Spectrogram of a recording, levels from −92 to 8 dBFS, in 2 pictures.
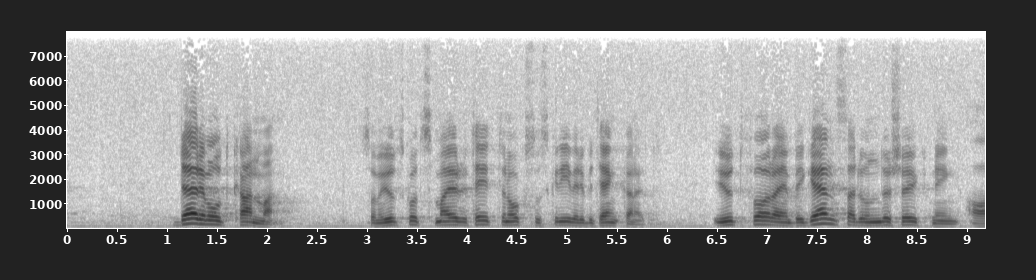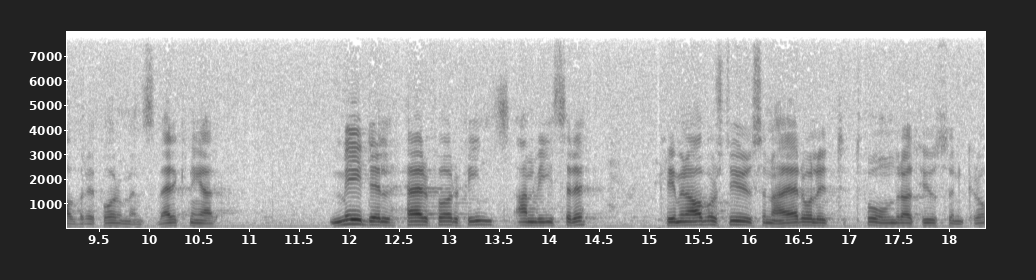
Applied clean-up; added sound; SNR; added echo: none; none; none; none.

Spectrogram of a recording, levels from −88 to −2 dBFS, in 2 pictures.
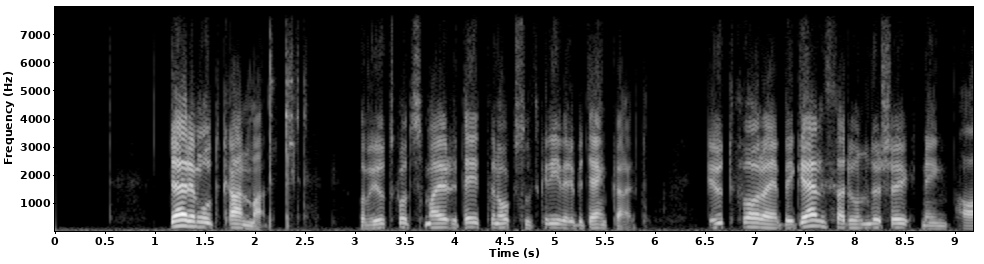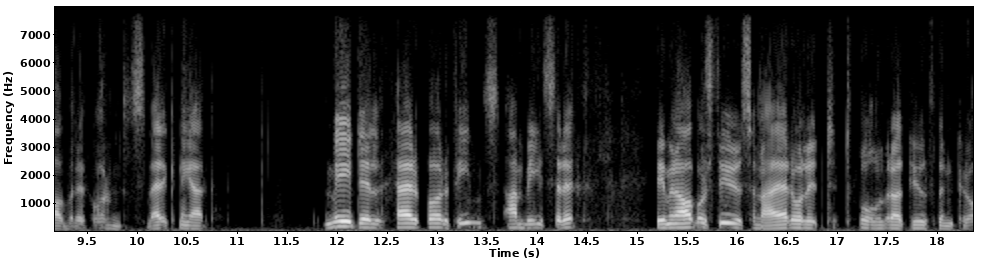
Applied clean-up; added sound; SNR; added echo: neural diffusion model UNIVERSE++.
